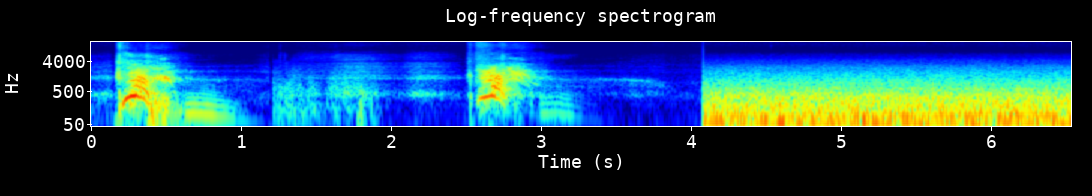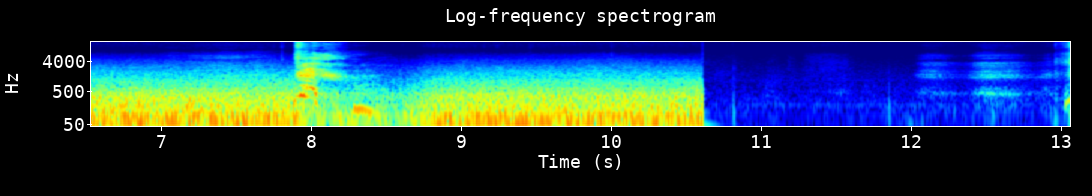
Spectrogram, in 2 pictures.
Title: World Loudest Sneezes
